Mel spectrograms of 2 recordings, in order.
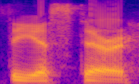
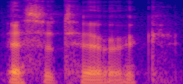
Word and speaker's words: Esoteric: or the Asteric? How do you pronounce that? The Esoteric. Esoteric. Yeah.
